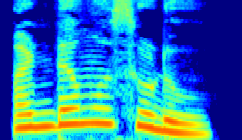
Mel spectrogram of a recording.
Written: ಅಡ್ಡಮುಸುಡು

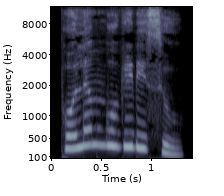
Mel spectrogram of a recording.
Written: ಪೊಲಂಬುಗಿಡಿಸು

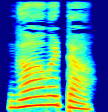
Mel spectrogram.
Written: ಗಾವಟ

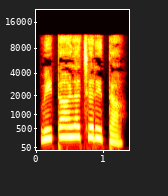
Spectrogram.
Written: ವಿಟಾಳಚರಿತ

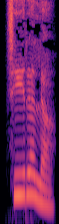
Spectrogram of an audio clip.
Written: ಚೀರಲ

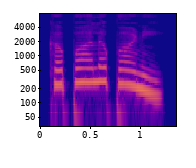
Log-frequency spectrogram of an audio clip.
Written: ಕಪಾಲಪಾಣಿ

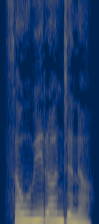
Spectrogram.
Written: ಸೌವೀರಾಂಜನ

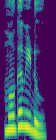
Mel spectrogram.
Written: ಮೊಕವಾಡ

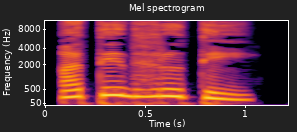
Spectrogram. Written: ಅತಿಧೃತಿ

